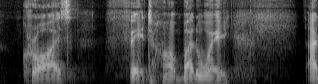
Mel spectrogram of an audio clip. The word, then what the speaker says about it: CrossFit: Oh I am going to the Christ. No it's not Christ. Christ fit.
